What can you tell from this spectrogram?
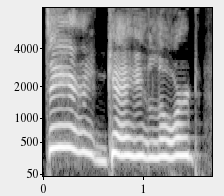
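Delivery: high, very slow mock-solemn invocation; mock prayer. Streamer mocking a chat name as a prayer, mock-solemn. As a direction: intone it like the start of a prayer. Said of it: "Is that how you start your prayers?".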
